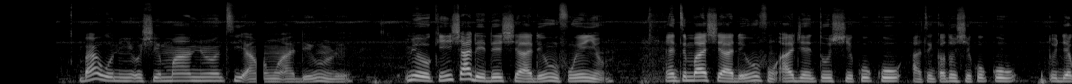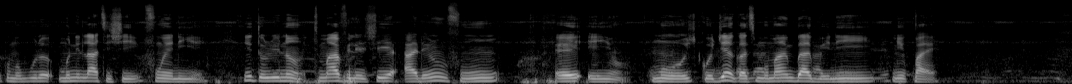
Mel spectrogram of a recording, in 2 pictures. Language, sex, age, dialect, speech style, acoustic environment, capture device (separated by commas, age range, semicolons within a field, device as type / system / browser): Yoruba, male, 25-34, Nigeria - Ibadan, focused, nature; people talking, mobile / Linux / Chrome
